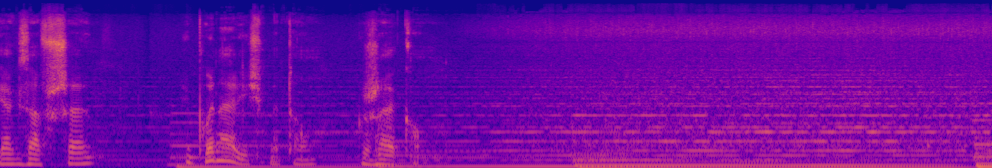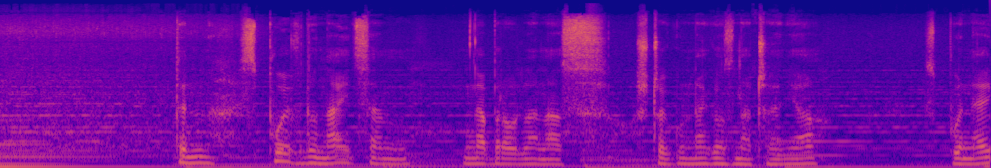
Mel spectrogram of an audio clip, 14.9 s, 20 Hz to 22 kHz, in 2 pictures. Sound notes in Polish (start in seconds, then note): 4.4 szum rzeki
